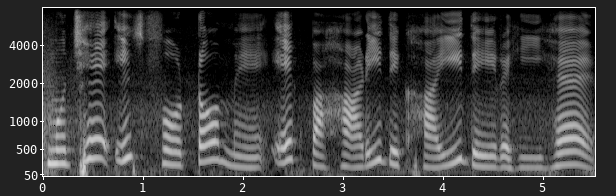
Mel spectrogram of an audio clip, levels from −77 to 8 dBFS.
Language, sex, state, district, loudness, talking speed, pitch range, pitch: Hindi, female, Madhya Pradesh, Katni, -18 LUFS, 110 wpm, 185-285 Hz, 230 Hz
